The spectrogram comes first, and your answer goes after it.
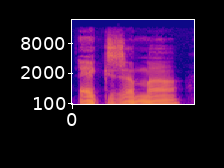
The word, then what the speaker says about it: èczema: Hi ha paraules que a vegades es pronuncien malament, com èczema o pneumònia, per exemple. No serveix de res saber accentuar bé si després ens basem en una pronunciació errònia per accentuar.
